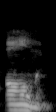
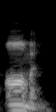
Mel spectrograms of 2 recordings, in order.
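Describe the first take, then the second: First: The name is said like Allman. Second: The name is said like Ommen. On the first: The speaker calls it wrong. "not Almond" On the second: The speaker calls it right. "it's Almond. O M M E N. Almond"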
